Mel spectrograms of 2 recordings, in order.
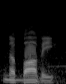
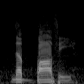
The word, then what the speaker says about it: Nabavi: And this is actually pronounced Nabavi. Navabi. Nabavi. Nabavi. Yep. Well, sure enough, if you put the B in front of the A, it does.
